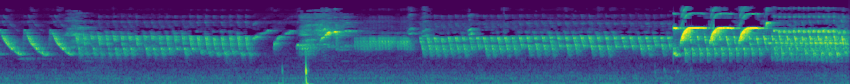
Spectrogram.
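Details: Canary singing a long continuous song of rapid trilled phrases, steady buzzy rolls held for several seconds, one dipping note midway, ending in quick high sweeping whistles.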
